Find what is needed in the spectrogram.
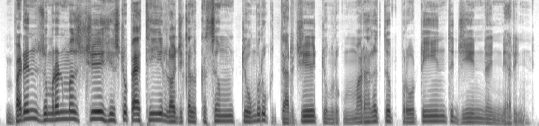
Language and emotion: Kashmiri, neutral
